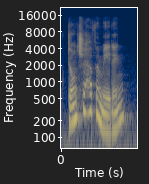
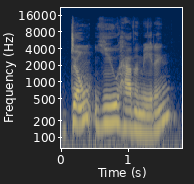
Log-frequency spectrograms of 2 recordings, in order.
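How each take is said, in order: First: The t and y blend into a ch sound. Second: The t and y are said as separate sounds. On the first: "you're going to hear us say" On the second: "instead of"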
